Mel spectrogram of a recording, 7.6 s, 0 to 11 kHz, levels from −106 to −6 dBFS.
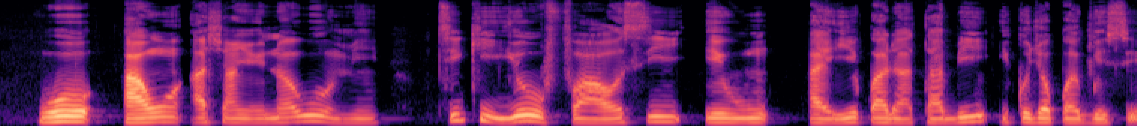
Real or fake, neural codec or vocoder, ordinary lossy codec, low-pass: real; none; none; none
